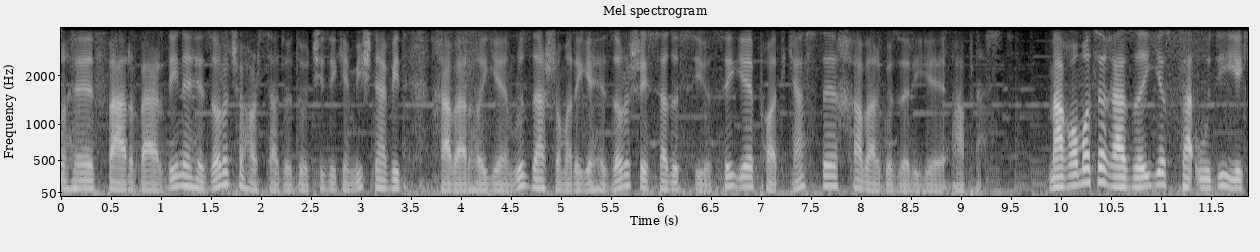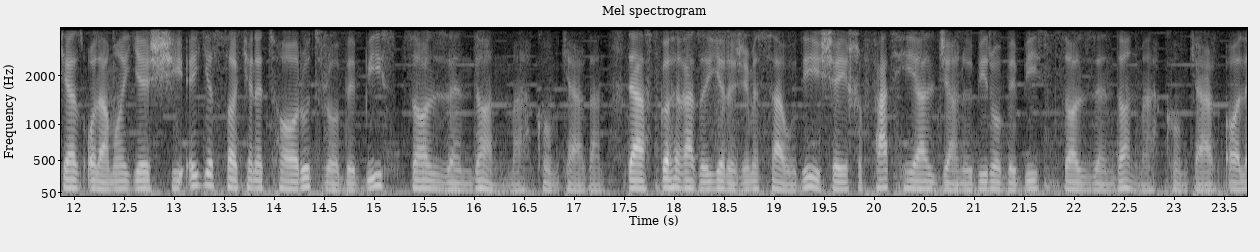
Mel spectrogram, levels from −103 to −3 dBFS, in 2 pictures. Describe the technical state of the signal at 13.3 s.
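At 13.3 s the audio is intact, with no fault present, only the narrowband character of the G.711 A-law call path, which leaves nothing above 4 kHz.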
